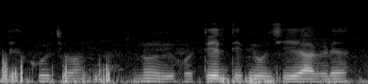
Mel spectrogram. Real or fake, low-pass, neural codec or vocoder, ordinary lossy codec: real; 7.2 kHz; none; none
